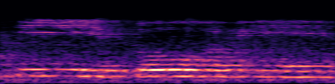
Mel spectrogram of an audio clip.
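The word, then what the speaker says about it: ائتوني: Apabila memulai kata di dalam Al-Ahqaf ayat 4 ini nih, tulisannya seperti ini, ada hamzah wasol, kemudian hamzah qata, ya. Ya, ini nanti dibacanya dengan ituni bi kitab.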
